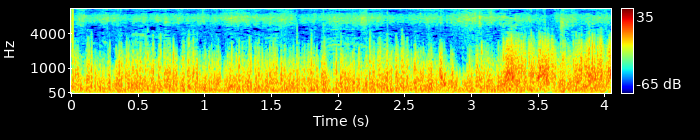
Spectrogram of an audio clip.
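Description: Wind buffeting the microphone: a steady, rough rumble.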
